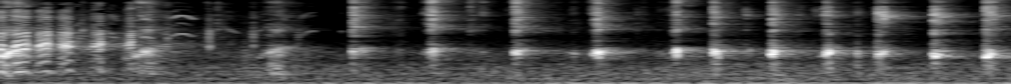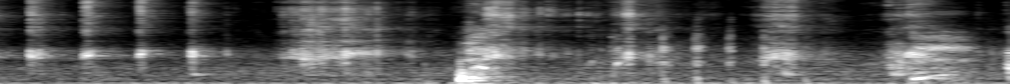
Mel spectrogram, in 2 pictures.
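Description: Crunchy potato snack bitten and chewed close up, a long run of sharp rhythmic crunches in steady succession, with a couple of louder bites near the end.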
